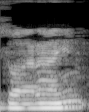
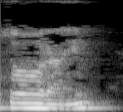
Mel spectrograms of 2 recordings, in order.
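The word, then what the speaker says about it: צהריים: Por ejemplo, hay una palabra que es, el mediodía se llama Zoraim, que se puede decir Zoaraim o Zoraim, porque son dos patas juntas.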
